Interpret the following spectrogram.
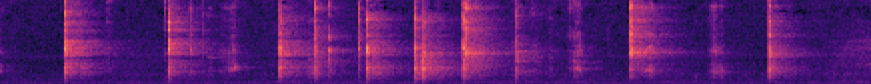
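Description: Metal spoon clinking and scraping against a small ceramic ramekin while scooping out curry paste, a dozen or so irregular sharp taps.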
